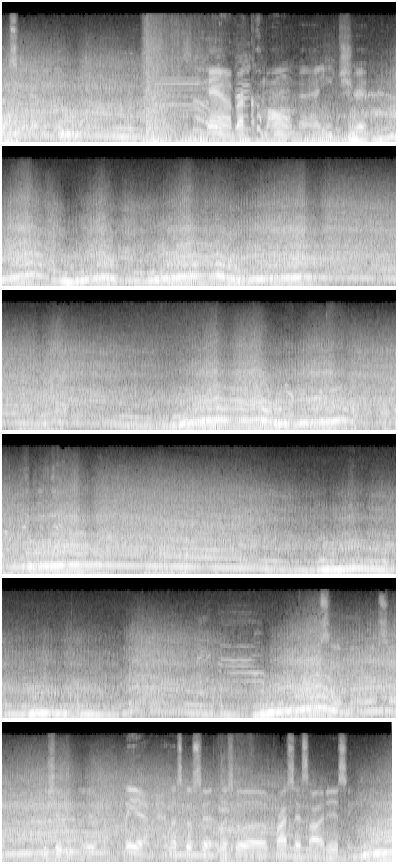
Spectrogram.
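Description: A sports car engine revs up and down as the car accelerates and shifts gears.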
